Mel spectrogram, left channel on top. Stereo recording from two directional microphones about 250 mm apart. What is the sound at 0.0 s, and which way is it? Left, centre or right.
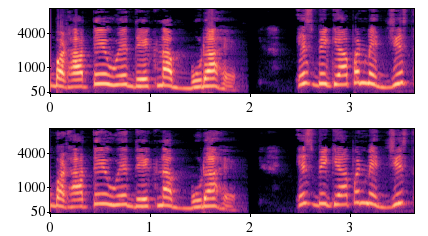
Speech, left.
